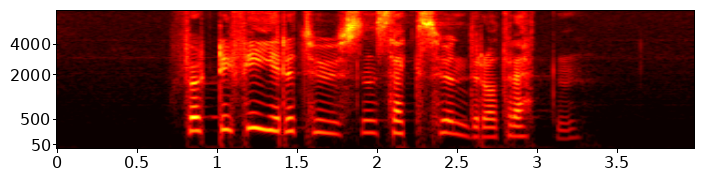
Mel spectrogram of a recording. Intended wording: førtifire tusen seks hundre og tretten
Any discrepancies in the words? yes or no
no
